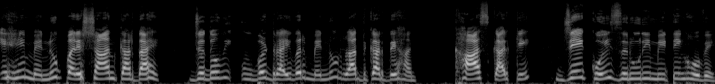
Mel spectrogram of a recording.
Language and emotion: Punjabi, angry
